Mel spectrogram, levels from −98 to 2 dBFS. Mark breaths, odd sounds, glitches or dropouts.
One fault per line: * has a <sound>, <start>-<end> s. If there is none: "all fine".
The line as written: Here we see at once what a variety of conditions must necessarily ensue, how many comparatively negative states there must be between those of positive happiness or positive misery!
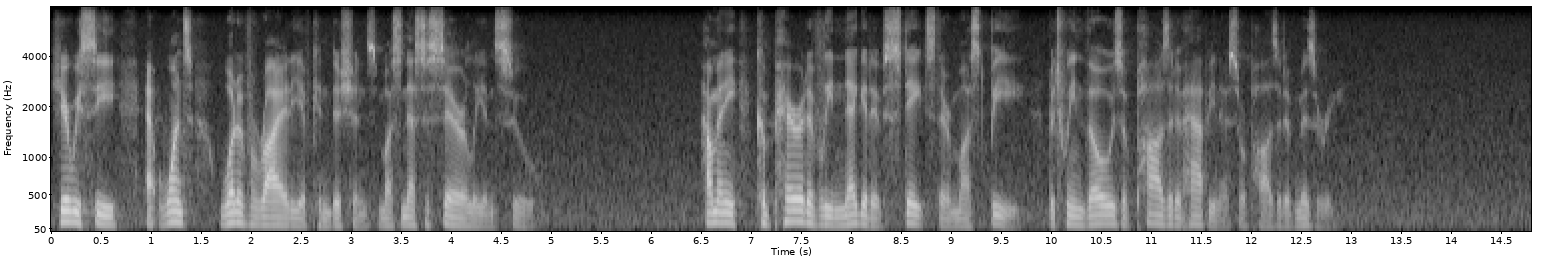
all fine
